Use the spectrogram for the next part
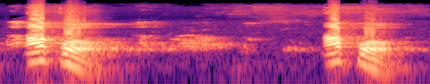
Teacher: আক, ধরে রাখতে হবে। কিন্তু কফের উপরে আসলে ধরে রাখা যাবে না, ওটা হচ্ছে প্রতিধ্বনি করতে হবে।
